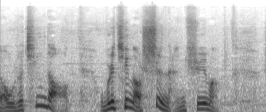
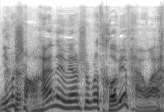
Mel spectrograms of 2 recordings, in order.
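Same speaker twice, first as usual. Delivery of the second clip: put-on chatty voice with Shandong dialect accent; 6 semitones higher than usual. Retelling a taxi ride, the speaker quotes the driver: imitating a Shandong accent. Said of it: "我山山东话".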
